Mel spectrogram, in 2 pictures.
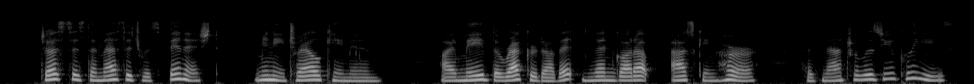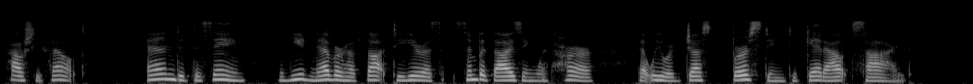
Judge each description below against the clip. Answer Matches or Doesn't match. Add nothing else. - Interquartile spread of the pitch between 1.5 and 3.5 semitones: Matches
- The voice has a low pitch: Doesn't match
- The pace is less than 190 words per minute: Matches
